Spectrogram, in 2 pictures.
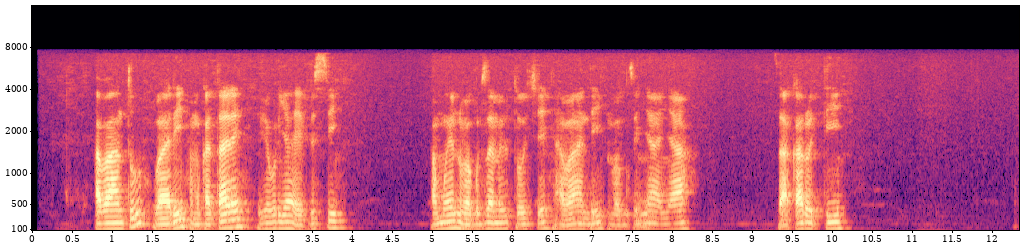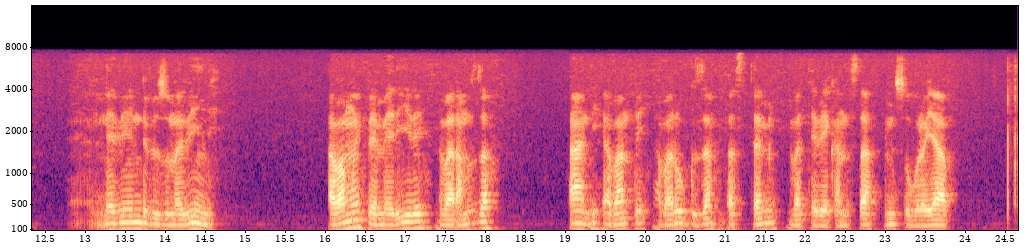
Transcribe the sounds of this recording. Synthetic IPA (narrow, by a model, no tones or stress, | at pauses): aβaːntuβaɾio̞mukataɾe̞eβjo̞ːβuɾjaevisi | βamwe̞niβaɡuɾuzaneβito̞ːce̞a̰βaːndiniβaɡuze̞̰ɲaːɲa | z̥a̰kaɾoti | ne̞βiːndiβizumaβiːɲɟi | aβamwe̞βe̞me̞ɾiːɾe̞niβaɾa̰muza | kaːndiaβaːndiaβaɾuɡuzaβasi̥taminiβate̞βekanisaemisoβuɾo̞jaːβo̞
